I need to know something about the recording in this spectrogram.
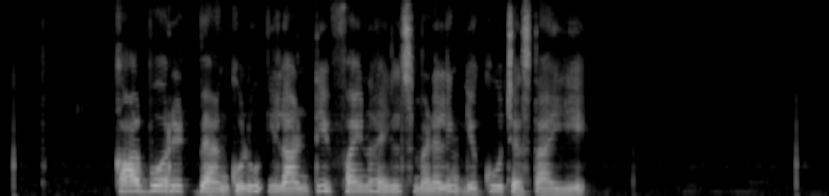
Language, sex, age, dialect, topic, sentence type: Telugu, female, 18-24, Southern, banking, statement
